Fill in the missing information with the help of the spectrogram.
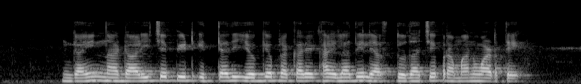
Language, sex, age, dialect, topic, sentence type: Marathi, male, 25-30, Standard Marathi, agriculture, statement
